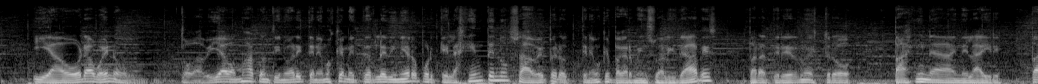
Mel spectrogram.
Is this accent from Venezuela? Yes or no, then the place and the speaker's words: yes; Venezuela; now in Mexico; Me pregunta que si soy venezolano porque tengo un acento raro, pero sí soy venezolano. es que el acento raro es por el tiempo acá, pero sí, soy venezolano.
